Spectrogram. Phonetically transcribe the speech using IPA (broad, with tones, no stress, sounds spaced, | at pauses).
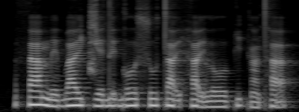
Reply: θ ä˦ m e˨ b a˦ ɪ̯ t͡ɕ e˨ d ḛ˦˨ ɡ o˦ ʊ̯ sʰ u˦ t a̰˦˨ ɪ̯ h a̰˦˨ ɪ̯ l o˨ ʊ̯ k ḭ˦˨ k ã˨ tʰ ä̰˦˨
